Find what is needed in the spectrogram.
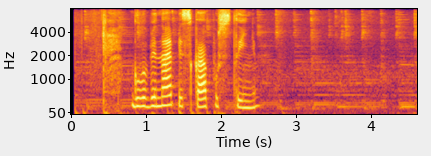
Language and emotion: Russian, neutral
